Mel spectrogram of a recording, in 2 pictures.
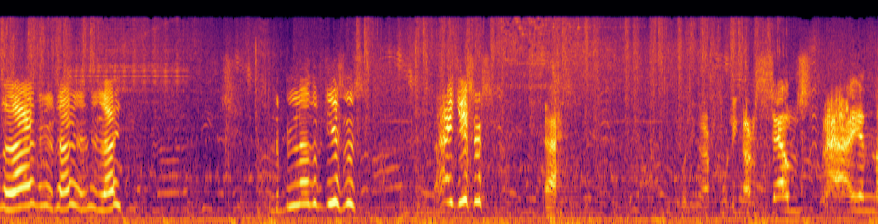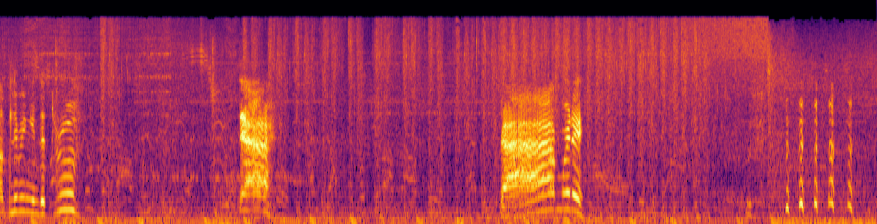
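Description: Sound effects of a video game battle pop and splatter.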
